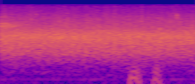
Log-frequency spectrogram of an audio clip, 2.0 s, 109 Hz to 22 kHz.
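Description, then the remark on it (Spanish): Steady, dense applause from a large crowd at the closing ceremony of the 1992 Barcelona Olympic Games on the night of 9 August 1992 fills the space, a continuous wash of clapping with a couple of brief low voice-like swells near the end. “Aplausos.”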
